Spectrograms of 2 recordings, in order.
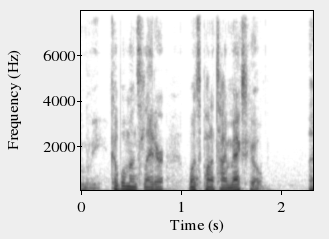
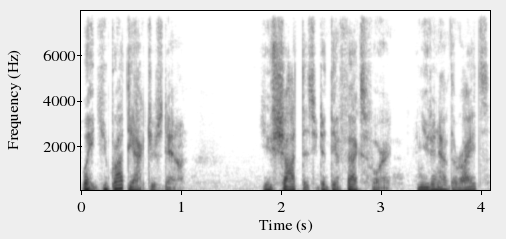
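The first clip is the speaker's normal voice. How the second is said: put-on, very dramatic voice. Retelling an agent's reaction to an unrequested short film: imitating an agent being very dramatic. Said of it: "the guy gets very dramatic".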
